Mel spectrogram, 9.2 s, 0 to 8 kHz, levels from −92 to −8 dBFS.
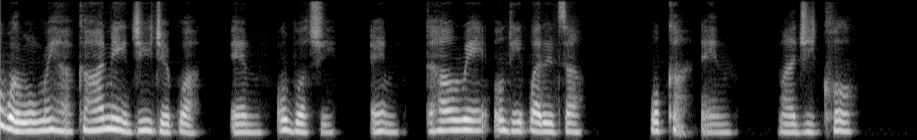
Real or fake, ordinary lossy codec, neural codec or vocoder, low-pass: fake; none; codec, 16 kHz, 0.5 kbps, FunCodec, trained on LibriTTS, 25 frames a second; none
